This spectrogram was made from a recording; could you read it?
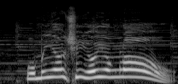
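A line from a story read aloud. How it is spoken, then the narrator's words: Excited shouting. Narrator (Chinese): 他们喊着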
